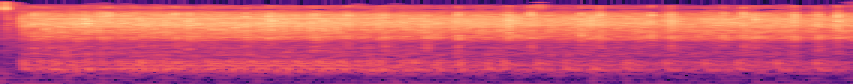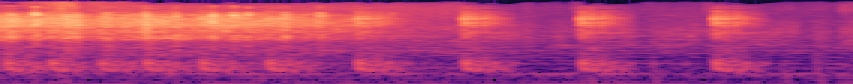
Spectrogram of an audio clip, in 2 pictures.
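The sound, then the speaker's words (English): A big wheel spins with loud, rapid ratcheting clicks that gradually slow down, the ticks spacing out near the end. “Did you just spin a big wheel?”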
